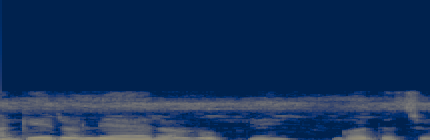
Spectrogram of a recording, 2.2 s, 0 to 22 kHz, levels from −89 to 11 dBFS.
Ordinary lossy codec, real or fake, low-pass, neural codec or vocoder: none; real; none; none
